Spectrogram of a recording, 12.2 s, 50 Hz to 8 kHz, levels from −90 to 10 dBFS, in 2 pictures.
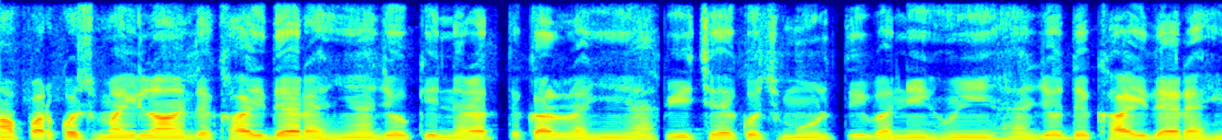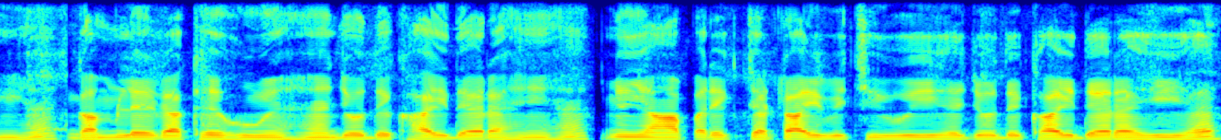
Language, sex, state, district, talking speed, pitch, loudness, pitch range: Hindi, male, Rajasthan, Churu, 225 wpm, 115 Hz, -20 LUFS, 115-120 Hz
